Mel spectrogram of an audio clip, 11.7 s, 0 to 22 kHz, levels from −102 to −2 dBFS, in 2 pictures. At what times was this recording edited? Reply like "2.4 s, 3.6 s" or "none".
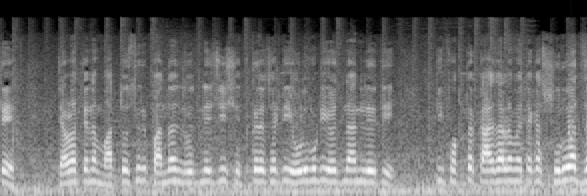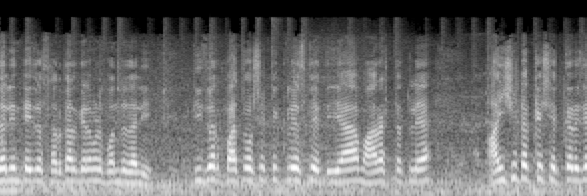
none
